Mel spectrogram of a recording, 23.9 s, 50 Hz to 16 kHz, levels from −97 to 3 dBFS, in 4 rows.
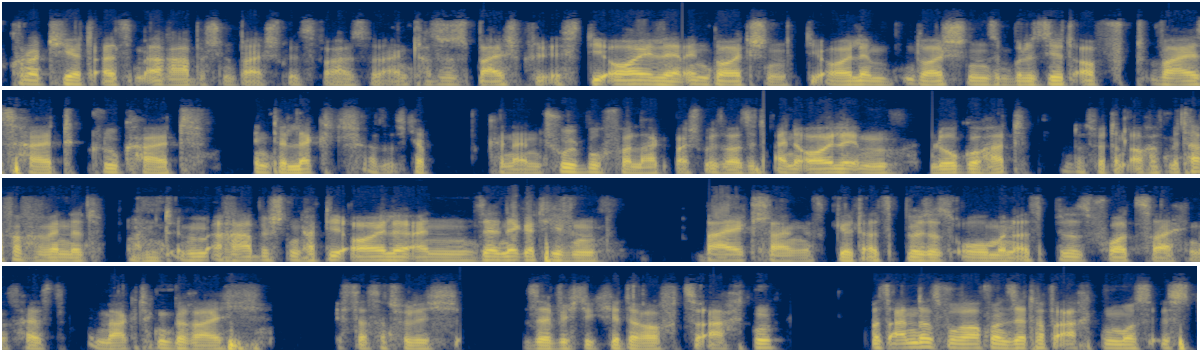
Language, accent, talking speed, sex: German, German, 205 wpm, male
